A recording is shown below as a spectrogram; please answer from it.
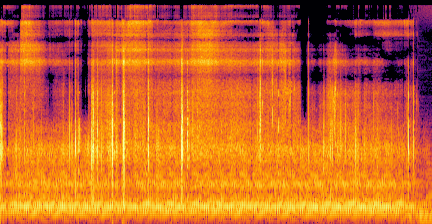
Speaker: how do you like the sound of wet earwax being painfully removed with a suction tool from someone’s ear canal? It’s so thick that the doctor can only suction bits at a time.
